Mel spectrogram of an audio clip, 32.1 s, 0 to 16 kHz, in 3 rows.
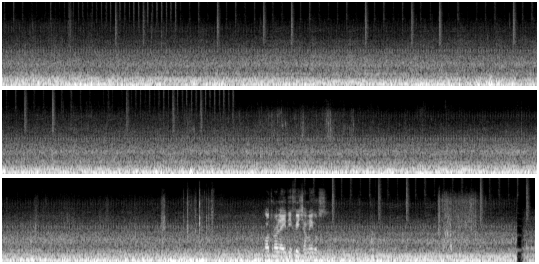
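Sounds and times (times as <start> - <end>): fishing reel clicking: 0.0 - 17.3.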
